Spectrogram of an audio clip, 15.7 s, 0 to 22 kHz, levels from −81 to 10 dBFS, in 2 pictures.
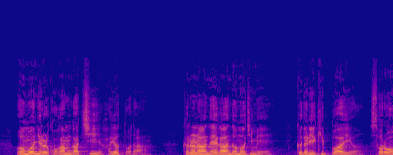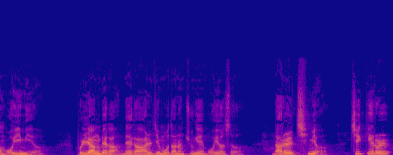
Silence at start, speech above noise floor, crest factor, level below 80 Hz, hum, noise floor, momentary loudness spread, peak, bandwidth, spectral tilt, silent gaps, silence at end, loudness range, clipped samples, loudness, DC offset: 0.35 s; 43 dB; 20 dB; -70 dBFS; none; -65 dBFS; 17 LU; -4 dBFS; 13.5 kHz; -6 dB/octave; none; 0.05 s; 5 LU; under 0.1%; -23 LUFS; under 0.1%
